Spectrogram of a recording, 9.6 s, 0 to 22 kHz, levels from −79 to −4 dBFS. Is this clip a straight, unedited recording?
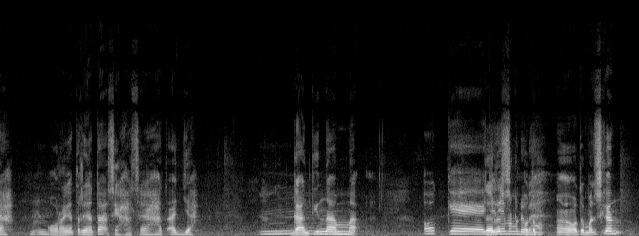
yes; 0 cuts

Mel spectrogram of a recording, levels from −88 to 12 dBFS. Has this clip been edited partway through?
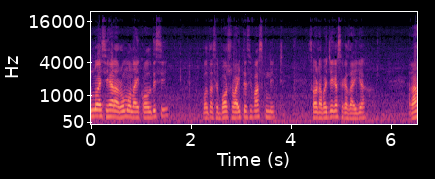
no; 0 cuts

